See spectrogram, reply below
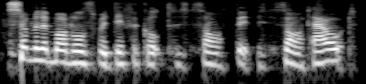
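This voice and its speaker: Mid-pitched guest on a dull dry mic. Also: a little fast, no echo. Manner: explains painting steps plainly, teasing. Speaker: guest painter. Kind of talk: casual hobby chat.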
